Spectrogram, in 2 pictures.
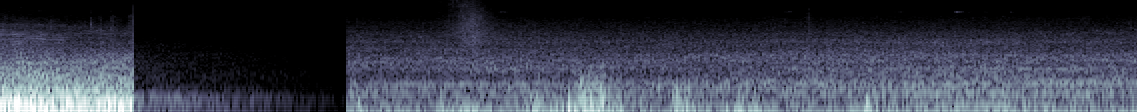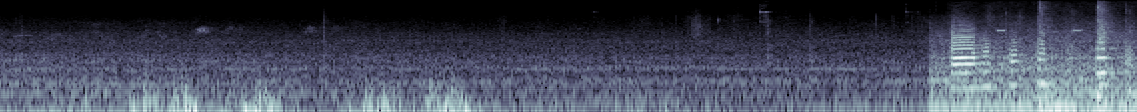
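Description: A loud sound cuts off under a second in, and about a second of silence follows. Then comes a steady, low outdoor background rumble with a few light knocks and ticks. Near the end a tune of clear, separate notes begins.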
